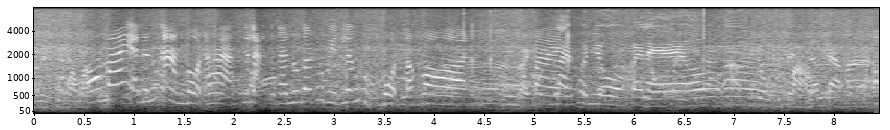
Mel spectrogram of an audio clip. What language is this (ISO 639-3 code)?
tha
